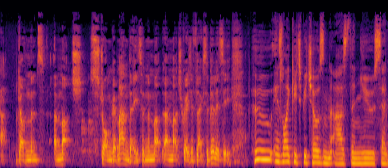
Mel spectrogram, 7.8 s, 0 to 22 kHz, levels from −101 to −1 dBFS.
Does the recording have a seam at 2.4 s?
no; 1 cut; at 5.0 s

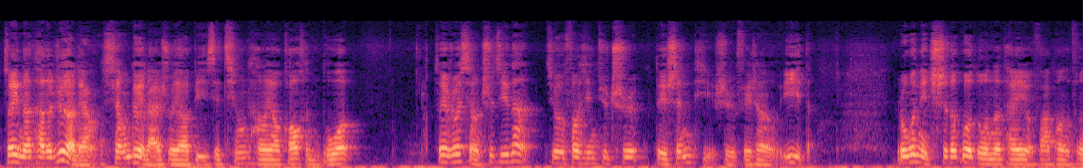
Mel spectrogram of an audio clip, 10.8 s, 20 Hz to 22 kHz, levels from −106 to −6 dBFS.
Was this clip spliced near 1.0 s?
no; 3 cuts; at 4.3 s, 6.5 s, 8.9 s

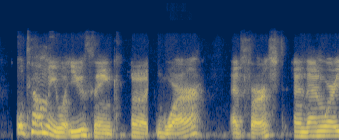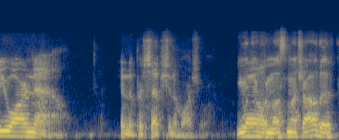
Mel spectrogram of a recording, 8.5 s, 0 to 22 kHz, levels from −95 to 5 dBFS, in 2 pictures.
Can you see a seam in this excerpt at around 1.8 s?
yes; 2 cuts; at 1.8 s, 7.0 s

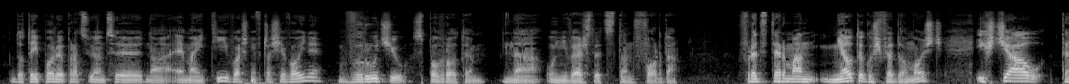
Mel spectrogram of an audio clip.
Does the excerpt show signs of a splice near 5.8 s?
no; 1 cut; at 7.2 s

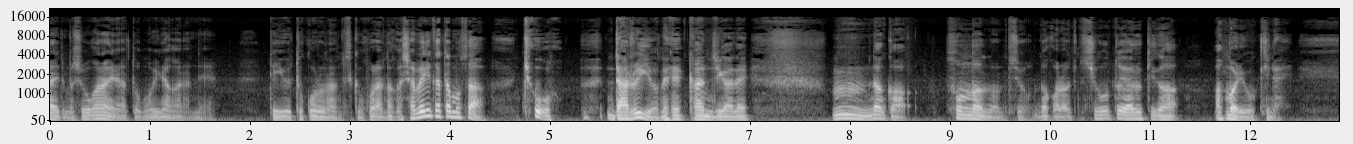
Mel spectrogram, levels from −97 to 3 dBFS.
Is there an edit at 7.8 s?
no; 1 cut; at 10.2 s

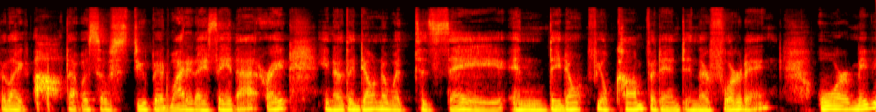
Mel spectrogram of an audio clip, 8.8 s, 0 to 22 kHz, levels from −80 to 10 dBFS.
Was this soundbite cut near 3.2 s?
yes; 1 cut; at 3.2 s

